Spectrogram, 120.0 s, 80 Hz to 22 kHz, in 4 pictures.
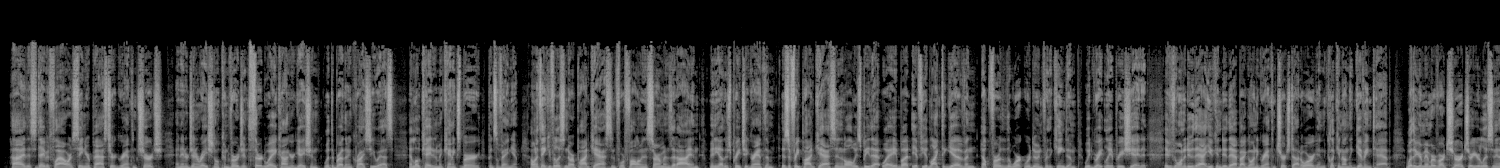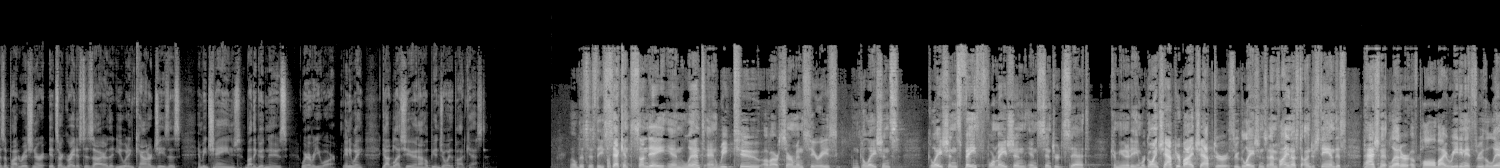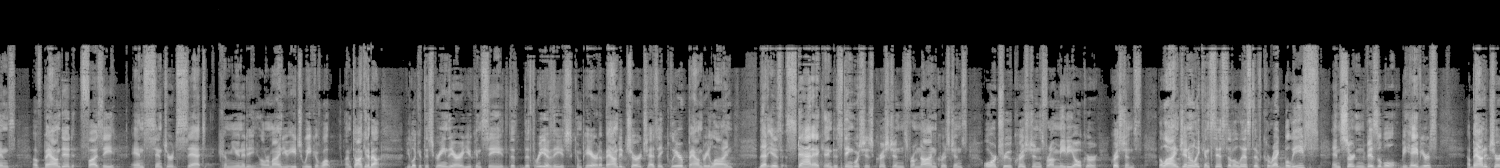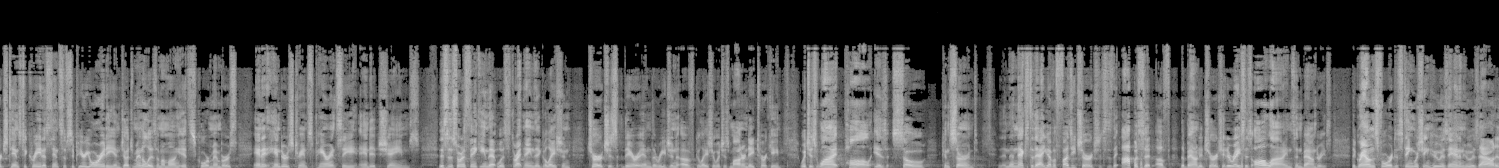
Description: WORSHIP RESOURCES CONFRONTING BOUNDED THINKING SERMON SLIDES (2 of 6) SMALL GROUP QUESTIONS (3-16-25) BULLETIN (3-16-25)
